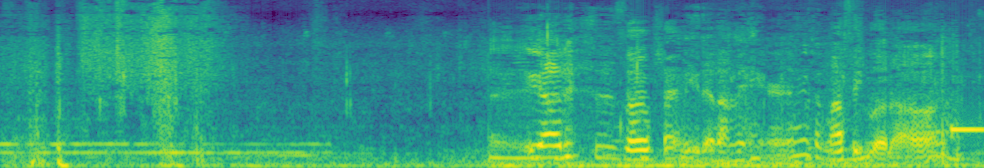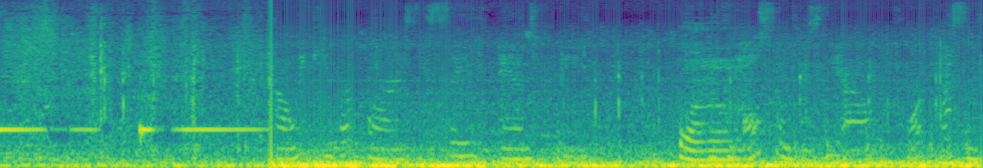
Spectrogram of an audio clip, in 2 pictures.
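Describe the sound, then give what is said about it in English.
Steady low rumble of road noise inside a moving driverless Waymo car with nobody at the wheel, on the way to work and taking back roads rather than the highway, growing heavier toward the end, with voices talking over it and a brief steady tone in the middle. “All right, I'm still in the car.”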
